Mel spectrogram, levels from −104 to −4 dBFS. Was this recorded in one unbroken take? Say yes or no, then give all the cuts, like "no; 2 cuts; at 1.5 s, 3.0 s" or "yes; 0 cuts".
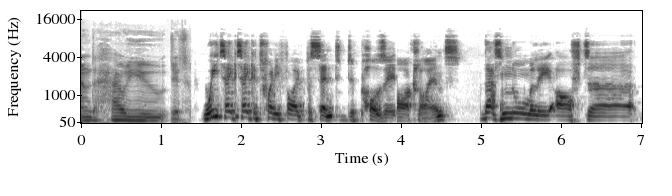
no; 3 cuts; at 1.1 s, 1.9 s, 4.0 s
